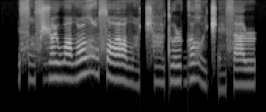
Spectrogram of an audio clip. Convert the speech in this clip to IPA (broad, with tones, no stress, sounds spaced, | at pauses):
s ɛ̤˧˩ sˤ ʒ ø˧ w ɐ˧ ðˤ o˥ ʁʷ ə̤˥ sˤ ɹ ɤ˧˩ ðˤ i̤˩˧ t͡ʃʰ a̤˧ tʷ ə˧ ɹ ɡ ɤ˥˧ ʁʷ i̤˩˧ t͡ʃʼ ɛ̤˩˧ s a˧ ɹ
